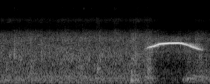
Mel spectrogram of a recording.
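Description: A short, high whistled note about one and a half seconds in that rises, holds and falls away over half a second, over a steady background hiss.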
